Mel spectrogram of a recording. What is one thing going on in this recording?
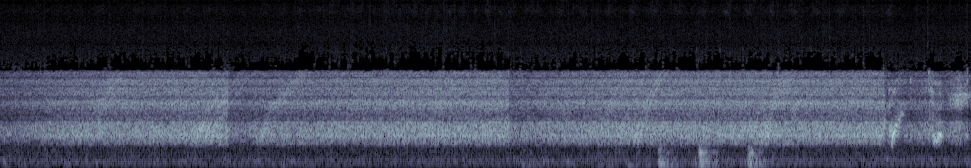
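Radio static hisses from a small loudspeaker as a receiver is tuned across stations.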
